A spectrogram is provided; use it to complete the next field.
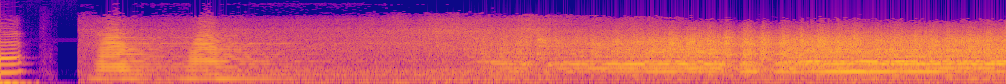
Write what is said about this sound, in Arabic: يلا نركب هذا القطار السريع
